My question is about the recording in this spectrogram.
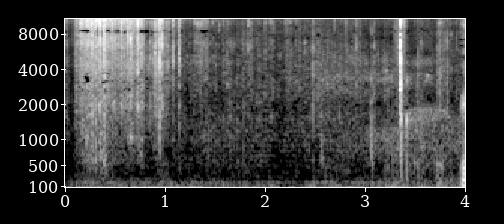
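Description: Dry leaf litter rustling and crunching for about a second as a potato bait is set back down among the leaves, followed by faint handling noise and a single click.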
